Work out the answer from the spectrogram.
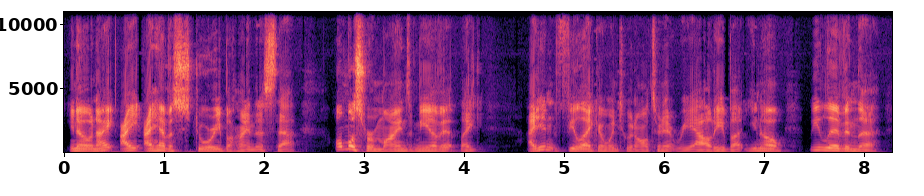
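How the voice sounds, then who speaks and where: A man's voice: medium pitch, lively intonation, fairly quick. A man in his thirties hosting a podcast, talking in a loose, rambling way and swearing freely. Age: 30s. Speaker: podcast host. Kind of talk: casual podcast chat.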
